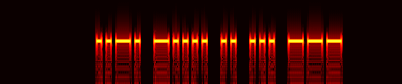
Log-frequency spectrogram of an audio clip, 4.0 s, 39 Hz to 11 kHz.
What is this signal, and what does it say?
Morse code, heard as a keyed tone, about 25 wpm, 700 Hz. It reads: F6ISO
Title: DXCC-100 Call Signs - 5 Characters - Repeated 3x - 25wpm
